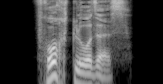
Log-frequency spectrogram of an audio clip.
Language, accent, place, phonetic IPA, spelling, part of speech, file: German, Germany, Berlin, [ˈfʁʊxtˌloːzəs], fruchtloses, adjective, De-fruchtloses.ogg
- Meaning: strong/mixed nominative/accusative neuter singular of fruchtlos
